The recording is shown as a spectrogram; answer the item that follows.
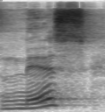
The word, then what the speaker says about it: Miss: The final sound of Miss is an S sound, miss, miss. And the final sound in Ms. is a Z sound.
